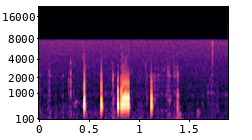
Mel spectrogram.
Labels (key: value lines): label: biophony, knock croak
recorder: SoundTrap 300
